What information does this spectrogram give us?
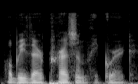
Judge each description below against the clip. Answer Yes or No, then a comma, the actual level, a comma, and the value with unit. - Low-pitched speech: Yes, very low, 85 Hz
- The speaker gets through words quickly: Yes, fast, 215 wpm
